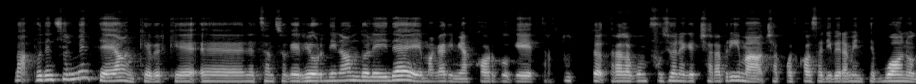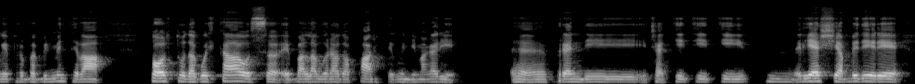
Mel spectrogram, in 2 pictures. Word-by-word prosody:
Ma, 190 - -4
potenzialmente, 220 - 0
anche 170 -6 0
perché 140 +1 -2
ehm, 145 -1 -2
nel 145 -1 -6
senso 150 0 -7
che 155 +1 +1
riordinando 170 +4 +2
le 175 0 +2
idee 185 -1 +5
magari 145 +1 -3
mi 130 - -2
accorgo 140 +1 -4
che 135 -1 0
tra - - -23
tutt 170 -1 -3
tra 150 0 0
la 150 0 +1
confusione 160 +1 -4
che 155 +1 -1
c'era 150 -1 -5
prima, 175 -6 +3
c'è - - -10
qualcosa 145 +1 -4
di 140 - -5
veramente 140 0 -3
buono 150 0 +3
che 125 -1 -3
probabilmente 130 +2 -6
va 120 -1 +4 0.5
tolto 145 0 +5
da 125 -1 +2
quel 135 +1 -1
caos 145 -1 +3
e - - -1
va 125 - 0
lavorato 125 0 -2
a 115 - -8
parte, 120 0 -2
quindi 120 -1 -7
magari, 120 0 -6 0.5
ehm, 115 -1 -3
prendi 120 -2 -3
cioè - - -4
ti 130 -2 -5
ti 130 -3 -8
ti 125 -2 -6
mhmm, 130 -4 -12
riesci 145 +2 +5
a - - +5
vedere, 135 0 +4
140 Hz, 170 wpm, -22 LUFS, 125-155 Hz, 0.5 s, idee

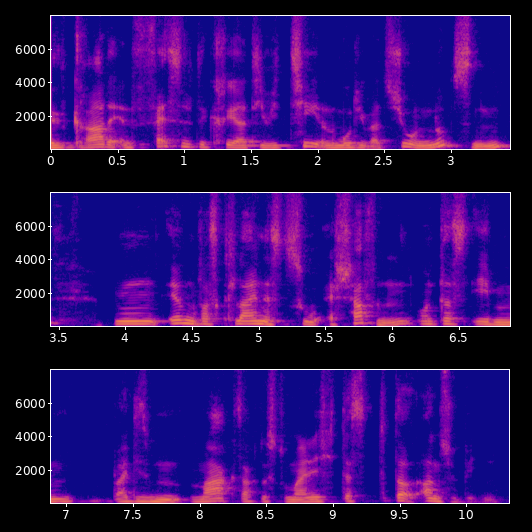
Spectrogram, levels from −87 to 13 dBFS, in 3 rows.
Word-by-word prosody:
grade 145 +3 +2
entfesselte 150 +5 -3
Kreativität 115 - -1
und 120 0 0
Motivation 120 - 0
nutzen, 205 - +1 0.4
hm, 155 0 +5
irgendwas 175 -6 +2
Kleines 160 -3 +4
zu 150 -3 -3
erschaffen 160 - -1
und 155 +1 -5
das 155 0 -2
eben 130 -2 +1 0.3
bei 125 -1 -3
diesem 120 -2 +1
Markt, 135 +6 0
sagtest 130 -3 -8
du, 115 - -8
meine 115 +2 +2
ich, 125 0 -5
das 145 -1 -6
da 175 - +3
anzubieten. 105 -7 -5
135 Hz, 140 wpm, -28 LUFS, 120-160 Hz, 0.4 s, hm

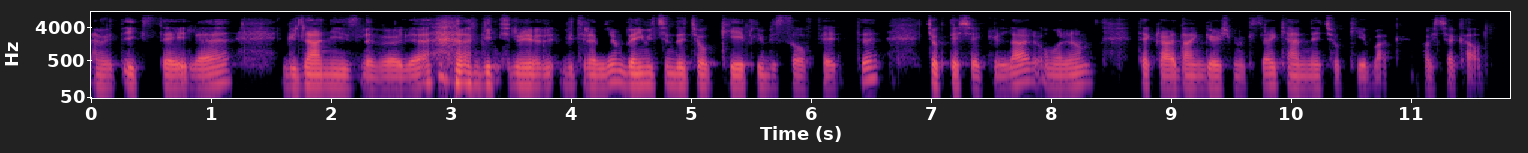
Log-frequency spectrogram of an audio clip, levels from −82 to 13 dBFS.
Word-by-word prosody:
Evet, 100 -2 -5
XD 105 -1 -2
ile 105 +8 +1 0.4
güzel 105 0 +5
yüzle 95 -2 -2
böyle 95 +2 +2 0.4
bitire 105 -2 +2 0.2
bitirelim. 110 +4 -1
Benim 110 0 +6
için 110 0 -1
de 105 -1 +3
çok 105 -3 -1
keyifli 100 0 0
bir 100 - -10
sohbetti. 95 - -4 0.4
Çok - - +1
teşekkürler. 120 +9 +1
Umarım 105 +4 -2 0.4
tekrardan 95 0 +1
görüşmek 95 0 -2
üzere. 110 0 -2
Kendine 95 -1 -2
çok - - -9
iyi - - -3
bak. - - -10 0.2
Hoşça - - -6
kal. - - -9
105 Hz, 135 wpm, -27 LUFS, 95-110 Hz, 0.4 s, Benim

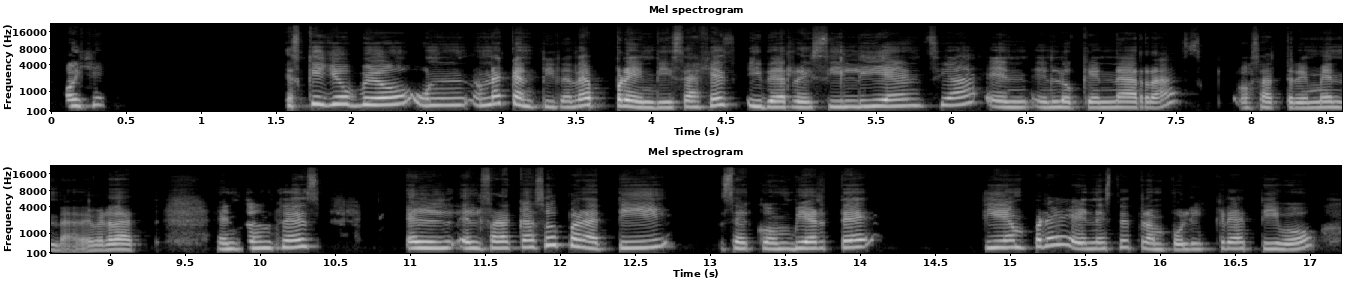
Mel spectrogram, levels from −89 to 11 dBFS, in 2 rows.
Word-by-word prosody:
Oye 285 +4 -3 1.2
es - - -5
que 335 -3 +3
yo 330 0 +4
veo 310 +3 +5
un 290 0 -2
una 325 +5 +2
cantidad 235 -9 0
de 270 - +3
aprendizajes 250 0 +2
y 250 -3 0
de 225 -1 +3
resiliencia 255 - -1
en 215 -2 -2
en 220 0 -2
lo 210 -2 -1
que 210 -1 -2
narras, 215 - -2 0.2
o 200 - -8
sea, 210 0 -4
tremenda, 205 0 -3
de - - -6
verdad. 200 +2 +1 0.5
Entonces, 265 +7 0 0.5
el 255 0 +4
el 250 -1 +2
fracaso 290 +8 +1
para 250 -9 +2
ti 275 - -2 0.3
¿se 235 +1 -1
convierte 250 +5 +1 0.7
siempre 285 +4 +1
en 235 0 -3
este 240 +5 -5
trampolín 220 -2 -4
creativo 235 +2 -2
255 Hz, 125 wpm, -20 LUFS, 220-290 Hz, 1.2 s, veo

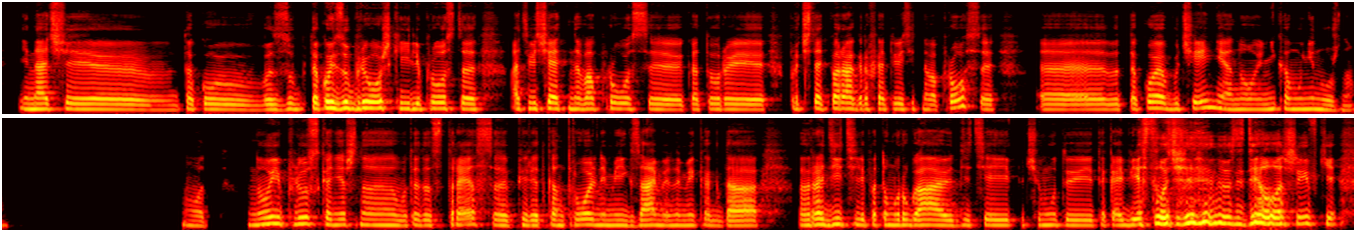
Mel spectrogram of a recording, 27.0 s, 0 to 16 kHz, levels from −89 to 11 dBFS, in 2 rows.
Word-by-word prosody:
иначе, 175 -1 0
э, 165 -3 -1
таков 165 -3 -3
зуб 170 +2 -6
такой 210 +3 +8
зубрёжки, 205 +2 +5
или 180 -1 -1
просто 185 -1 -1 0.3
отвечать 190 +1 -1
на 180 -1 -2
вопросы, 180 -3 -2
которые 170 -1 -2 0.2
прочитать 185 +1 -3
параграфы, 185 -2 +1
и - - -1
ответить 175 +1 -8
на 165 - -8
вопросы, 205 - -3 0.4
э, 165 0 -2
вот 165 0 -8
такое 200 +3 +1
обучение- 195 +3 -2
оно 165 0 -5
никому 175 +1 -4
не 175 0 -2
нужно. 155 -1 -6 1.7
Вот, 160 -5 -10 0.4
ну 185 +4 -1
и 225 0 +4
плюс, 210 +1 -1
конечно, 180 -2 -3
вот 160 +1 -9
этот 170 -2 -4
стресс, 185 +3 -3
э, 170 -2 -1
перед 165 0 -4
контрольными, 175 0 -2
экзаменами, 170 +1 -1
когда 160 -2 -1 0.4
родители 185 +2 +1
потом 180 0 -3
ругают 175 -2 +2
детей: 170 0 -4
"Почему 175 +1 -7
ты 170 -1 -4
такая 170 0 -4
бестолочь, 195 +5 +5 0.6
сделал 215 +2 +7
ошибки?" 210 -1 -1
175 Hz, 110 wpm, -22 LUFS, 165-190 Hz, 1.7 s, такой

